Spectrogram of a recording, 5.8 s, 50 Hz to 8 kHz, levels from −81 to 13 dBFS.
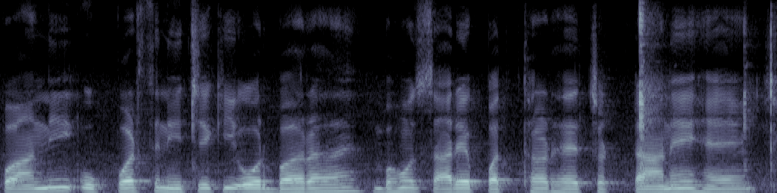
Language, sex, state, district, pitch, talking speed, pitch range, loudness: Hindi, male, Chhattisgarh, Raipur, 135 Hz, 155 wpm, 125-140 Hz, -18 LUFS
